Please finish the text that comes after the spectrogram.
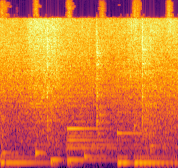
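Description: Four angled beans sizzle steadily in a frying pan with crispy anchovies while a utensil stirs and scrapes them in short, repeated strokes, with no talk.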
